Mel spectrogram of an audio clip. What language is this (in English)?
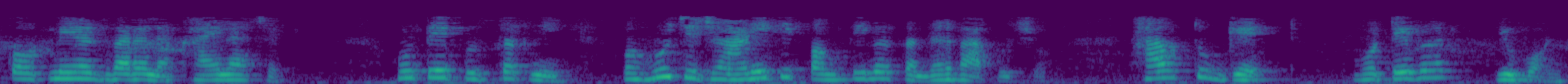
Gujarati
